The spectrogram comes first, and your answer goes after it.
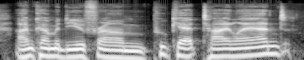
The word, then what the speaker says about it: Phuket: i'm coming to you from phuket thailand not it it's spelled as if it would be it but it's pronounced phuket interesting interesting time to be in thailand it's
